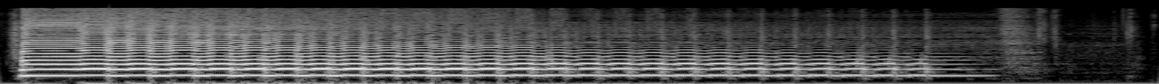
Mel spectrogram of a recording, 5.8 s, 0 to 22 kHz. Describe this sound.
TS semitone trill d3
The format is ready to use in sampletank but obviously can be imported to other samplers. The collection includes multiple articulations for a realistic performance.
vst, sampled-instruments, sax, saxophone, tenor-sax, jazz, woodwind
